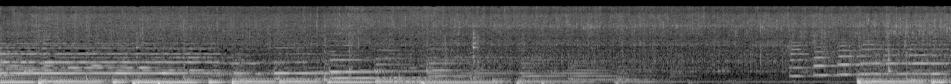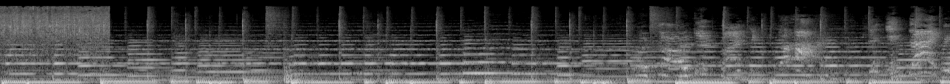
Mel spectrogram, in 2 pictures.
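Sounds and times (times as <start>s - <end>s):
shrimp sizzling in oil: 0.0s - 10.6s
background music: 0.0s - 19.0s.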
